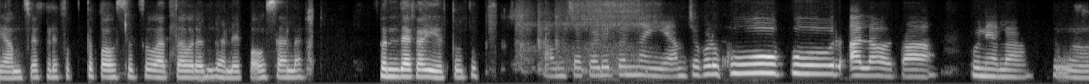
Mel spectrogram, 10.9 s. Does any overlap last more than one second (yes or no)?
no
